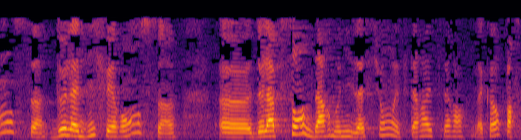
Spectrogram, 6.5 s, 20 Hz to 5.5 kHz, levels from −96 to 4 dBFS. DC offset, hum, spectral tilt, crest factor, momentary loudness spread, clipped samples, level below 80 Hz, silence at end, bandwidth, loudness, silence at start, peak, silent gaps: under 0.1%; none; -7 dB/octave; 18 dB; 12 LU; under 0.1%; -76 dBFS; 0 s; 5 kHz; -25 LUFS; 0 s; -6 dBFS; none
